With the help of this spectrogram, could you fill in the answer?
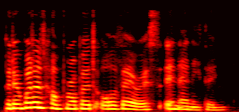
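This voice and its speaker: A woman voicing a sharp, bold noblewoman with a blunt, self-assured manner. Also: high-pitched, lively intonation, quick pace, muffled recording, pitched above the performer's own voice. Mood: blunt, confident.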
